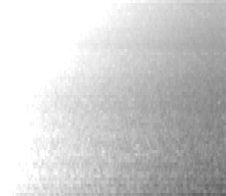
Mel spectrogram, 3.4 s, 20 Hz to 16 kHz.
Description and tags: techno fx-004
techno fx house noise dispersal
dispersal, effect, fx, house, noise, techno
